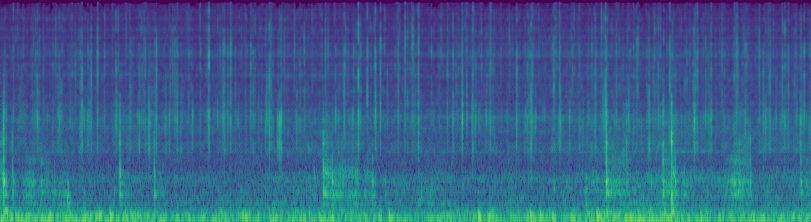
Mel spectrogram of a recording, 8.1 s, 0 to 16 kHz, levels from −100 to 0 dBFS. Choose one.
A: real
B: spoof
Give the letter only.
B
